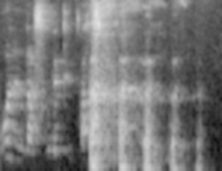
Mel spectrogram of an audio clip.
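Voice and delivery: slow, wistful, laughing sigh.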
